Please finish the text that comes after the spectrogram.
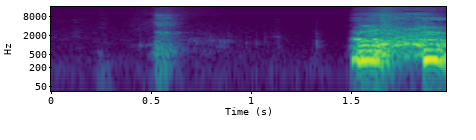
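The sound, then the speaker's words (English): A person sneezes once, loud: a short sharp intake, a pause, then a forceful voiced burst that trails off over half a second. “Besides me sneezing.”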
